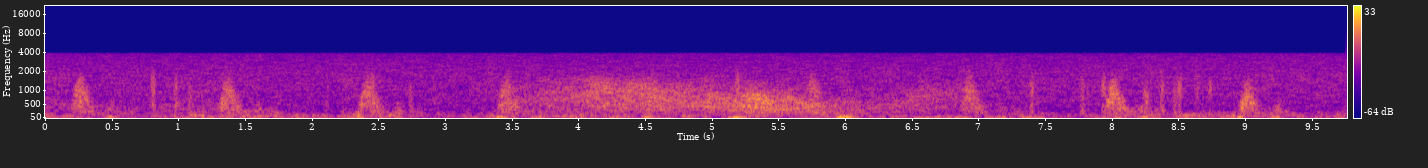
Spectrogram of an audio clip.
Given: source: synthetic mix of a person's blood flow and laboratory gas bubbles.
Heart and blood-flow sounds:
Doppler ultrasound of blood flow; subclavian vein
no bubbles
From the record:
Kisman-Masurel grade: 000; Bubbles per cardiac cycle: 0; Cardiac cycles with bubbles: 0%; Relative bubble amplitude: no bubbles discernible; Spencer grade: 0 (complete lack of bubble signals)

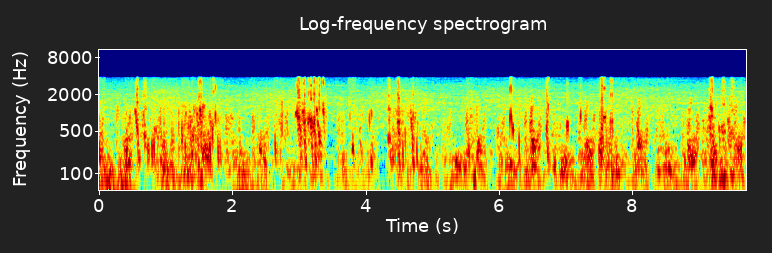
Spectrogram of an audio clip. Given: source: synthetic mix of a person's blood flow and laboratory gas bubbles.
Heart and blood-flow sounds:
Doppler ultrasound of blood flow; precordium
0.00-0.16 s: bubbles
0.40-0.91 s: bubbles
1.26-1.88 s: bubbles
2.30-2.38 s: bubbles
2.63-2.78 s: bubbles
2.94-3.44 s: bubbles
3.74-3.87 s: bubbles
4.04-4.16 s: bubbles
4.32-4.89 s: bubbles
5.45-5.67 s: bubbles
6.14-6.37 s: bubbles
6.71-6.81 s: bubbles
7.01-7.09 s: bubbles
7.20-7.29 s: bubbles
7.49-7.76 s: bubbles
8.97-9.05 s: bubbles
9.15-9.69 s: bubbles
From the record:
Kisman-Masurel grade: 232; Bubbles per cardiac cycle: several, 3 to 8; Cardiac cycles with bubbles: 50 to 99%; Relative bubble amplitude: moderate (0.250 to 0.450); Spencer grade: 3 (all of the cardiac periods contain showers or single bubble signals, but not dominating or overriding the cardiac motion signals); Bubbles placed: only in the low amplitude regions of the cardiac cycle

